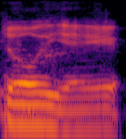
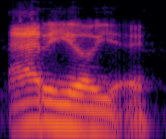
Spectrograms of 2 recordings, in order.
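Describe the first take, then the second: First: The name is shortened, dropping a syllable. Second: Every syllable of the name is pronounced. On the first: The speaker calls it wrong. "mispronounce my name on purpose to make it easier for other people" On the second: The speaker calls it right. "pronounce every syllable"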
